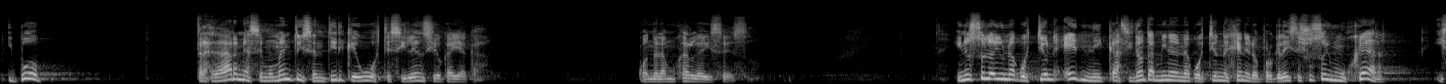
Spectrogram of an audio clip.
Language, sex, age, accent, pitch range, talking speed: English, male, 30-49, Argentinian, 160-240 Hz, 175 wpm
